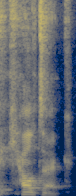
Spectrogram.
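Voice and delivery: "Celtic" as KEL-tik; hard K opening on "Celtic"; hard-K pronunciation. Shown as a demonstration. Seller stating her own way, "Celtic" with a K. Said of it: "I say Celtic".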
